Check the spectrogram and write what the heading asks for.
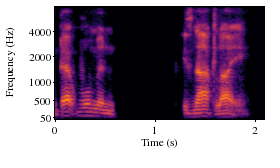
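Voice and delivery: normal talking voice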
